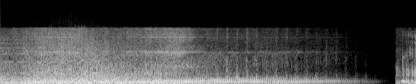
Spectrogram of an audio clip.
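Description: Helicopter turbine and rotor running loud under background music, fading out over the last second and a half into silence.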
